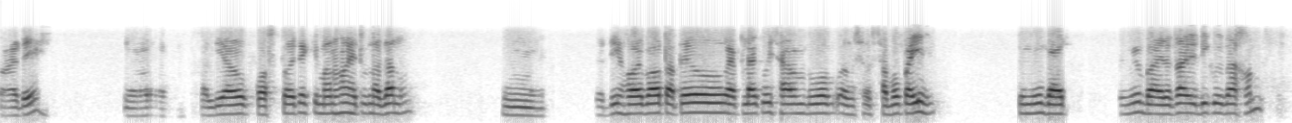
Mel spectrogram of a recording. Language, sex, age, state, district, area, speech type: Assamese, male, 30-45, Assam, Golaghat, urban, conversation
